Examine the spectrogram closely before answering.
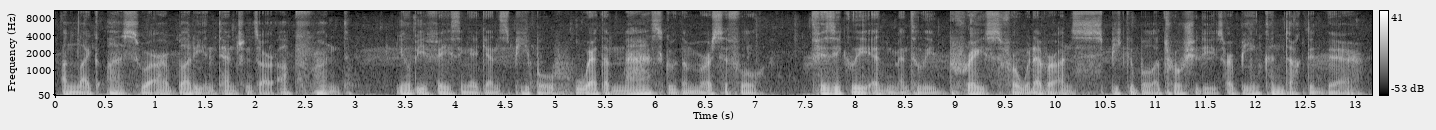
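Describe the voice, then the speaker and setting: Vampire mob boss for ASMR drama: abyssally low, thick growling fry, heartless, grave, authoritative. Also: male voice, a little hiss or hum. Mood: stern, commanding. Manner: formal, grave, measured, commanding. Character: heartless, commanding male vampire lord and mafia boss. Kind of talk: scripted ASMR roleplay audio drama.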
